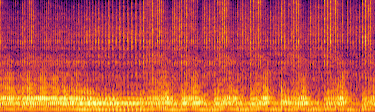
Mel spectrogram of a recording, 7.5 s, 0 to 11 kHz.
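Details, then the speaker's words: Royal Enfield 350cc Bullet, not run in a while, started with a custom megaphone exhaust fitted with a baffle: loud single-cylinder thump with crackles and pops as revs fall; over-fuelling suspected. "Uh, a lot of crackies in that. That could be that uh cat coming. Cat takes a lot of that out. So, like over fueling it."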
